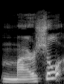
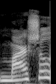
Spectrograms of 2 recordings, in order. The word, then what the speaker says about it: martial: need any experience in martial arts to enjoy it pay attention to the word Marshal it's got a t in it but we pronounce it sh as in the word motion martial arts and a lot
